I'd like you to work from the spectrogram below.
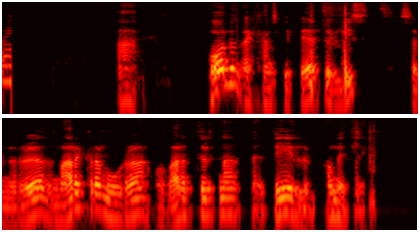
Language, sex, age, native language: Icelandic, male, 40-49, Icelandic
